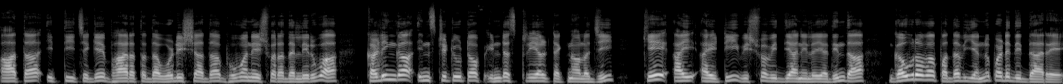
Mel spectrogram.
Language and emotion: Kannada, neutral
